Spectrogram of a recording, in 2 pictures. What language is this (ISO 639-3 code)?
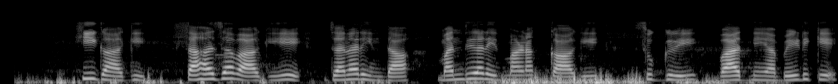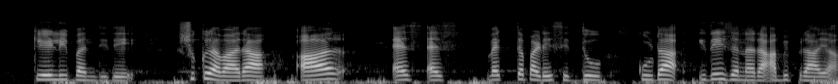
kan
